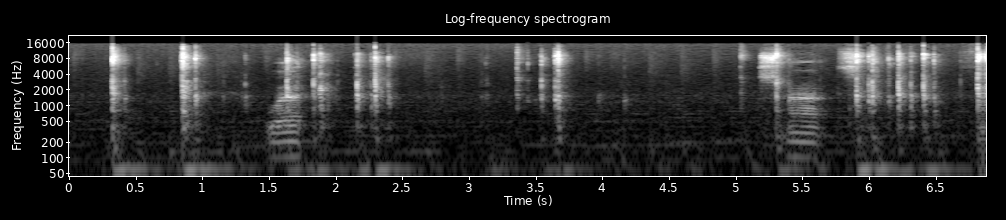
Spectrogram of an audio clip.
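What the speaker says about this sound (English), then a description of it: "and in here we need to type cd" Keys clack on an Amiga computer keyboard as shell commands are typed, a quick irregular run of close, crisp keystrokes in short bursts, interleaved with a voice speaking.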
